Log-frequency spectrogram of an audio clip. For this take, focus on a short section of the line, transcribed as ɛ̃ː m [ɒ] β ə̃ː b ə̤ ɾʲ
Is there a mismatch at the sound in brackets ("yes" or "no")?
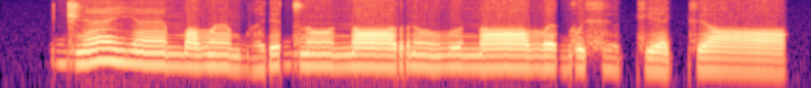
no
